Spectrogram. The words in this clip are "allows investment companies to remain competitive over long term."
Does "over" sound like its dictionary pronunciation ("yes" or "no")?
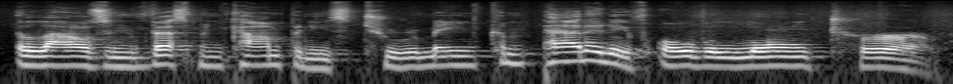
yes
